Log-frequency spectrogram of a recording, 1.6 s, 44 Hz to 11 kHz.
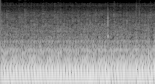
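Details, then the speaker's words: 1988 4-liter vehicle with cracked exhaust manifolds, after an exhaust repair: steady low rumbling idle with an even beat and no blowing or ticking, much quieter than before the repair. "all right yeah now she's sitting here burning like a kitten much quieter if you watch the first video you can see how loud it was"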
